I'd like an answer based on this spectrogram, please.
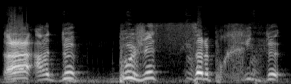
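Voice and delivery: loud, high, stretched curse; roaring at the dodging enemy; angry yell. Real, not acted. Gamer yelling at a wriggling monster.

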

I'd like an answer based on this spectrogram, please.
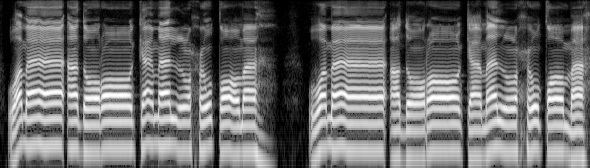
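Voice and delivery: slow chanted recitation; Quran recitation. Shown as a demonstration. Teacher chants the verse for students after spelling it. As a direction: draw out the vowels like tajweed.

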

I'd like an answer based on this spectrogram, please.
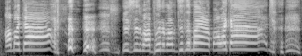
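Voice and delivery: hammed-up high fanboy voice; Steve impression. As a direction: squeal it like an overexcited fan, then stretch the last oh my God. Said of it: "That's Steve".

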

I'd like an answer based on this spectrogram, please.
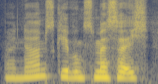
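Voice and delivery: high, alarmed exclamation; calling out. A narrator's reading. Twig misses his naming knife, calling out. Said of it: "rief er".

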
